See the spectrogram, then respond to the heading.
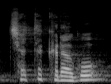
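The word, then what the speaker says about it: צדק: 히브리어의 원어는 체테크라고 발음을 하기도 합니다.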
